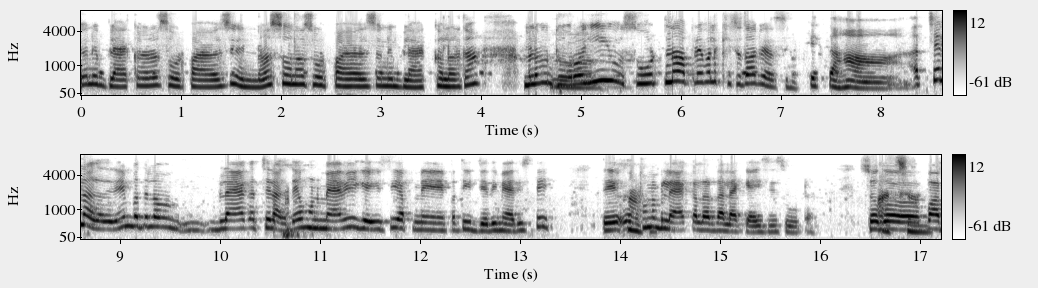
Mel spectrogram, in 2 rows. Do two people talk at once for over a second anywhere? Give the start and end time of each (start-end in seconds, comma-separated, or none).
none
